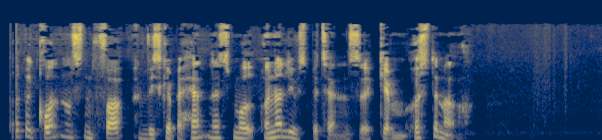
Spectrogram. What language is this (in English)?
Danish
